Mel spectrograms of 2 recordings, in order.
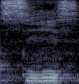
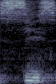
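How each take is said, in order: First: Sis broken into two beats, si-is; two syllables. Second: Sys said as a single beat with one short vowel; one syllable. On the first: Teacher showing what to avoid, sis as two syllables si-is. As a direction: stretch sis with a second vowel pulse, si-is. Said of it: "It's not sis". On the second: Teacher showing the correct last part, sys as one syllable. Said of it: "It's only one syllable that is there". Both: Shown as a demonstration.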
